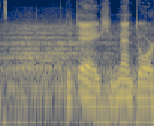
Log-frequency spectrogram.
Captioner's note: car horns honking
